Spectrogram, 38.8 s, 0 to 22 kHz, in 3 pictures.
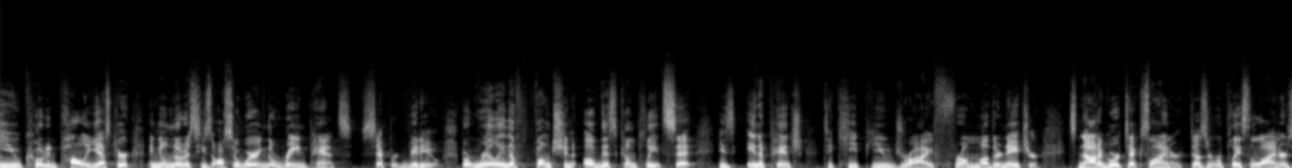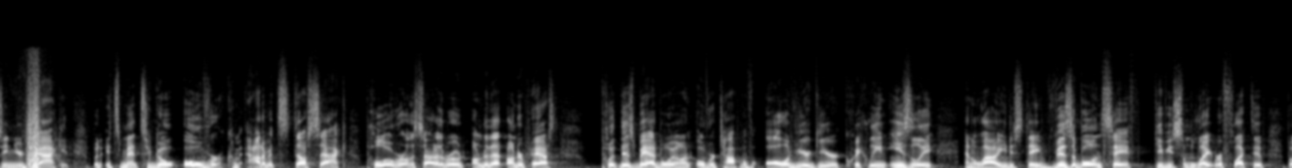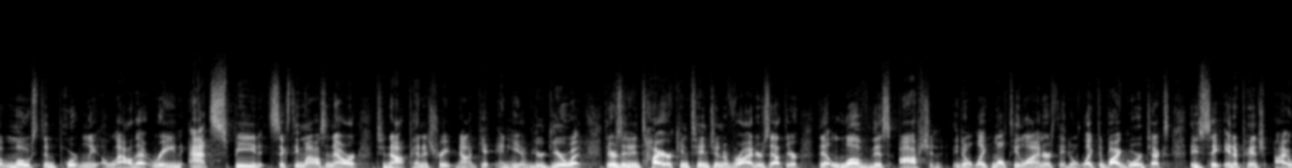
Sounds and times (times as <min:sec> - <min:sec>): Speech: 0:00.0 - 0:38.7.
